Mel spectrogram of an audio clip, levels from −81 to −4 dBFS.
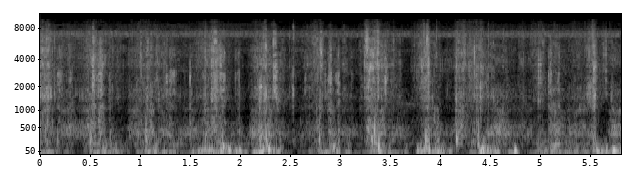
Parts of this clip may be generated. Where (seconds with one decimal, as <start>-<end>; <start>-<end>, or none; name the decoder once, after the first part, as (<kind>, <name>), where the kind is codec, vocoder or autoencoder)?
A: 0.4-3.9 (vocoder, Vocos); 5.0-5.8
